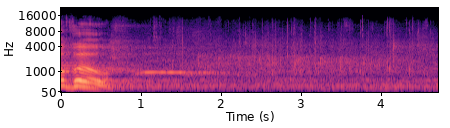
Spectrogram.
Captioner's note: applause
